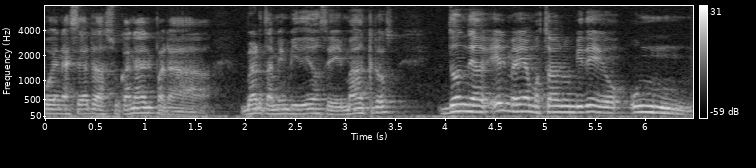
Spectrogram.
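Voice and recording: A man talks at a moderate pace and a medium pitch. His tone is slightly mellow. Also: ordinary pitch variation.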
